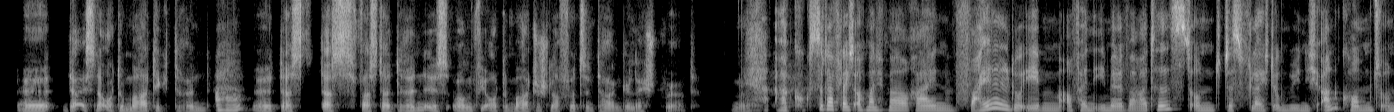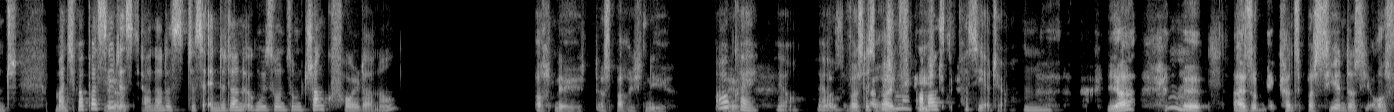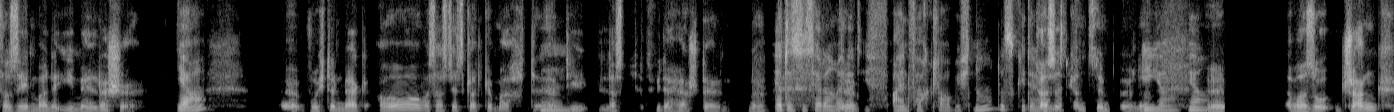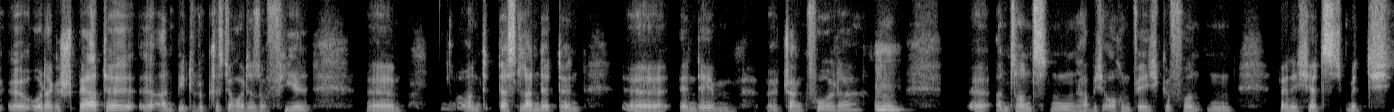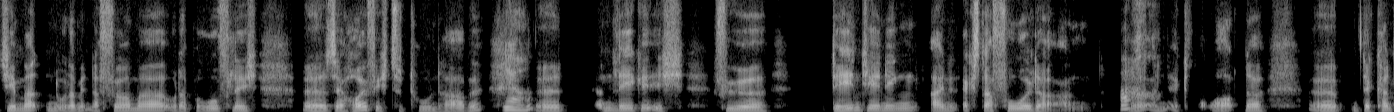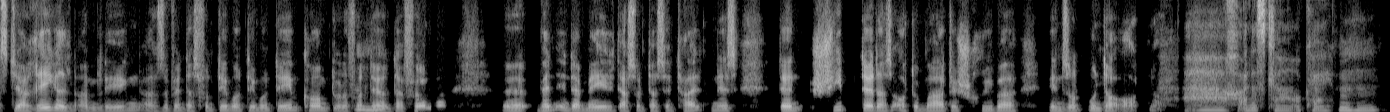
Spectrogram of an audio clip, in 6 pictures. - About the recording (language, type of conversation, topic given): German, podcast, Welche Tricks hast du, um dein E‑Mail‑Postfach übersichtlich zu halten?
- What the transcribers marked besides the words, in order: stressed: "weil"; chuckle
